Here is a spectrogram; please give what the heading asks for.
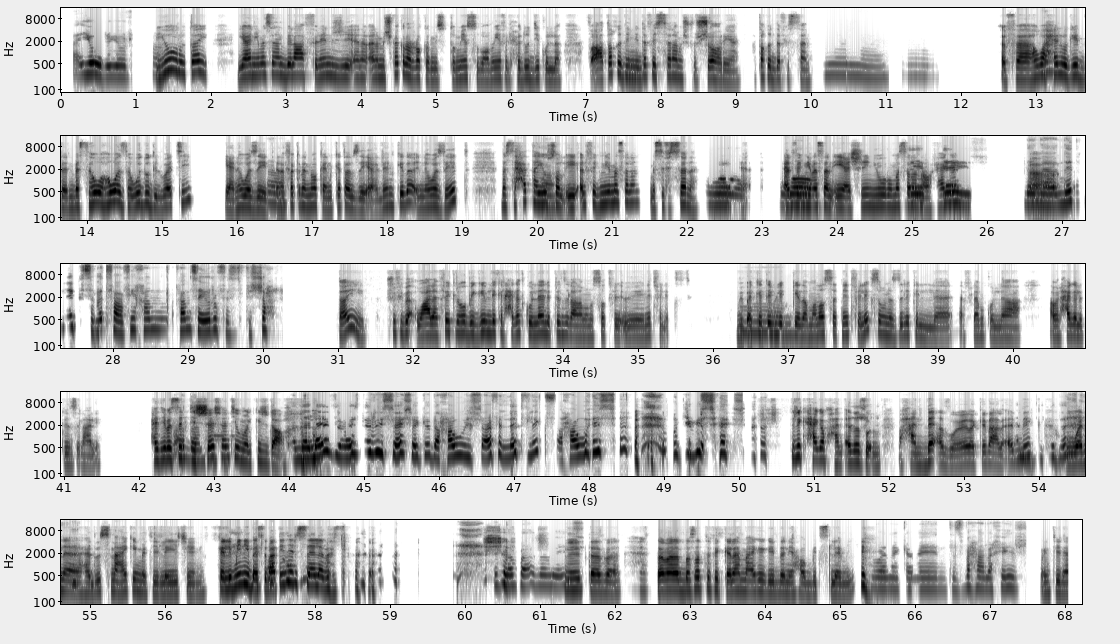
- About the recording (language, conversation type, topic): Arabic, unstructured, إيه أحسن فيلم اتفرجت عليه قريب وليه عجبك؟
- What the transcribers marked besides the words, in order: in English: "range"; mechanical hum; distorted speech; other noise; tapping; static; other background noise; laughing while speaking: "أنا لازم أشتري الشاشة كده"; laugh; laughing while speaking: "أحوش وأجيب الشاشة"; laugh; "محندقة" said as "محنقدة"; laugh; laugh; laughing while speaking: "اتفقنا"; chuckle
